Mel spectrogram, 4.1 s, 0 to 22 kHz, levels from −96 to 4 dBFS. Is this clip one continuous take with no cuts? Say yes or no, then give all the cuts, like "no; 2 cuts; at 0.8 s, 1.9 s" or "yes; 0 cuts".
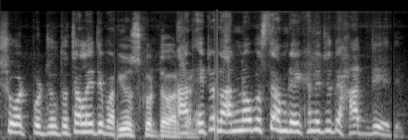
yes; 0 cuts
